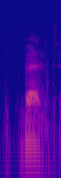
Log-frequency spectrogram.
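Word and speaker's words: Wundt: It first started with 1879 with Wilheim Wilhham went vent. It's pronounced with a V.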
